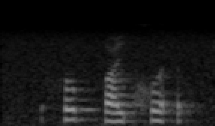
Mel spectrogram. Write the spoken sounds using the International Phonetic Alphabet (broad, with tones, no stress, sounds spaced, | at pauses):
h o˧ p qʷ i˩˧ ʔ χʷ ə˧ ʔ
